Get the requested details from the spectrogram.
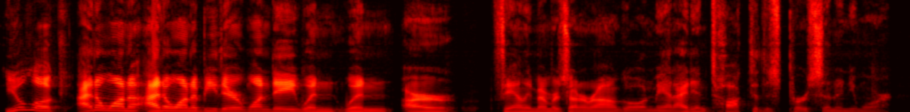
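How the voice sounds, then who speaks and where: An American gym owner and coach in his forties talks casually as a guest on a podcast, earnest and emphatic, often circling back to repeat his phrases. His mid-range voice is bright and forceful, with lively intonation and a fast delivery.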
